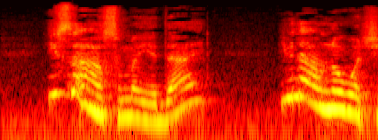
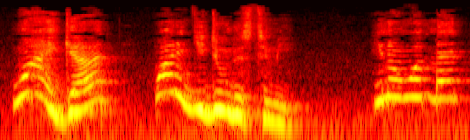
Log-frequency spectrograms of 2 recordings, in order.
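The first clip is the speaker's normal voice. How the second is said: higher, petulant protest to God; mock whining complaint; 8 semitones higher, 4 dB louder than usual. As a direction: play the sulky fair-weather believer. Mock complainer quits prayer.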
